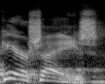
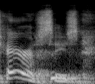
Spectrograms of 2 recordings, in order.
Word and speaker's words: heresies: probably bring in damnable hearsays that's what he said damnable hearsays well it's not hearsay he's it's heresies but he pronounce it hearsay is about gossip well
